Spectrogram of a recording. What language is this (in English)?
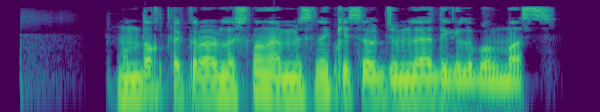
Uyghur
